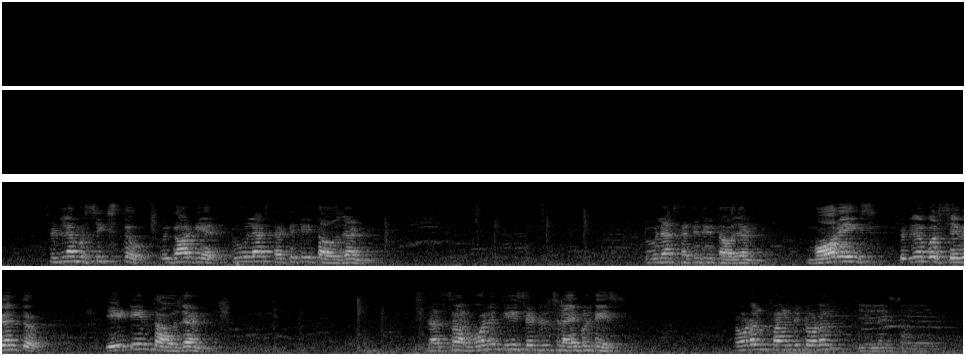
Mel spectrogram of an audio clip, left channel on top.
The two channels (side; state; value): left; silent; digital silence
